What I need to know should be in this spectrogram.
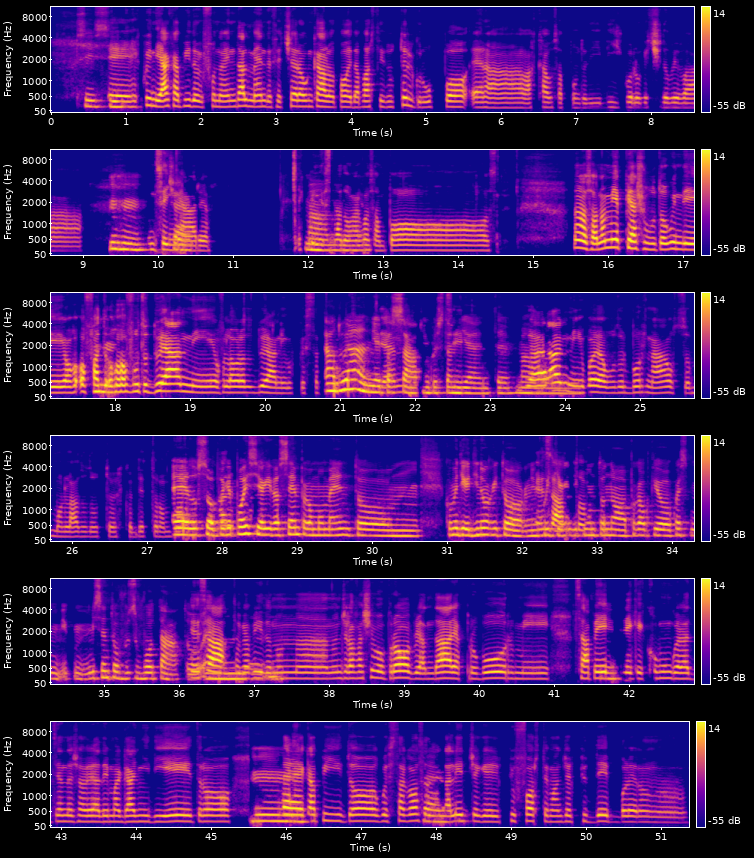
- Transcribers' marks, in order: other background noise; tsk; drawn out: "po'"; in English: "burnout"; "proprio" said as "propio"; "proprio" said as "propio"; "debole" said as "debbole"
- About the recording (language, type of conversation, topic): Italian, unstructured, Hai mai vissuto in un ambiente di lavoro tossico?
